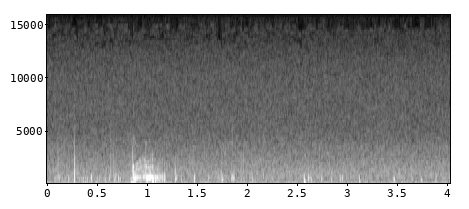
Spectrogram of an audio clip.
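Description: Soft gurgles and squelching bubbles with a brief louder rumble; ordinary stomach growling.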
